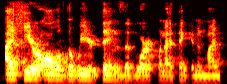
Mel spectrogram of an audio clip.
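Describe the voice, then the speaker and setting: Low-voiced man in an echoey room. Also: fairly even intonation, brisk. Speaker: scriptwriter and producer of an audio drama. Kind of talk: casual group Q&A chat. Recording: roomy, echoey sound.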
